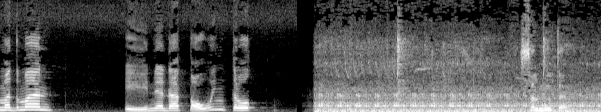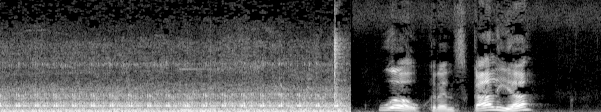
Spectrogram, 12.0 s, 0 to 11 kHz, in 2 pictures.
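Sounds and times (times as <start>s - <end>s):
steady engine whine: 3.1s - 9.6s
truck diesel engine rumbling: 3.1s - 9.6s.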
